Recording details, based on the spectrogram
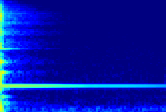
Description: ding hit metal ring ting tone sound effect free sound royalty free Sound Effects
